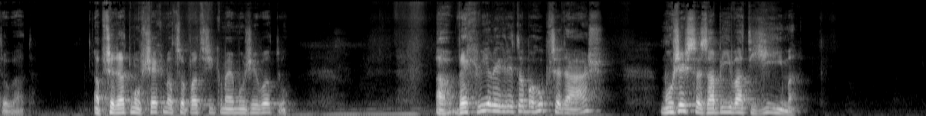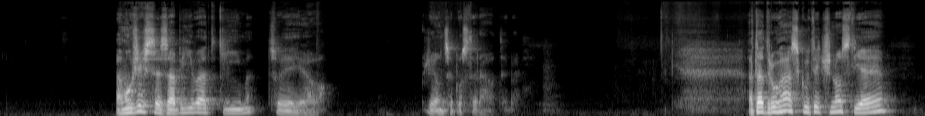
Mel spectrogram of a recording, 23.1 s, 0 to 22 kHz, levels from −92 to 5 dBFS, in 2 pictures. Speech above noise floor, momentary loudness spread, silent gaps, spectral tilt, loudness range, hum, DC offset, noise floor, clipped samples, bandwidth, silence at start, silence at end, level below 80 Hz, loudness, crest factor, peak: 56 dB; 20 LU; none; -5.5 dB/octave; 14 LU; none; under 0.1%; -77 dBFS; under 0.1%; over 20 kHz; 0.05 s; 0.45 s; -58 dBFS; -21 LUFS; 22 dB; 0 dBFS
